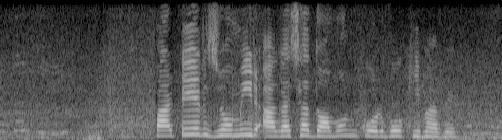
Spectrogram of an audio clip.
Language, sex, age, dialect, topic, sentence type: Bengali, female, 18-24, Standard Colloquial, agriculture, question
